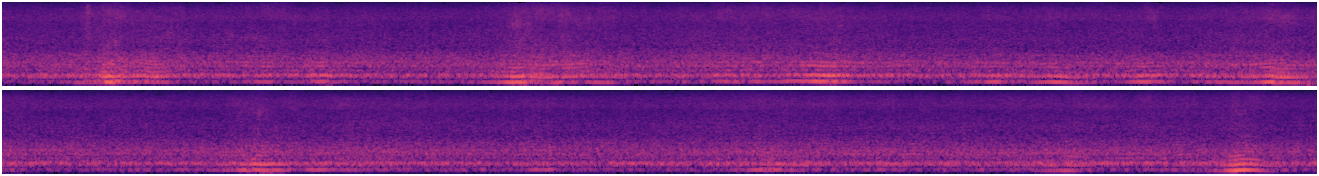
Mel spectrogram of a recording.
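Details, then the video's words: Continuous buzzing of a crowd of bees around the hive, a steady layered hum punctuated every second or two by brief louder swells as single bees fly close past. "Bees around the hive"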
